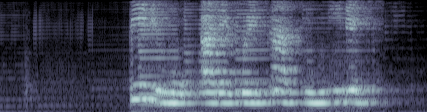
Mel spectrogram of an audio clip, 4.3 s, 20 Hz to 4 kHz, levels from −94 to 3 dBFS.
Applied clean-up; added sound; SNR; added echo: neural separator model SepFormer DNS4.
